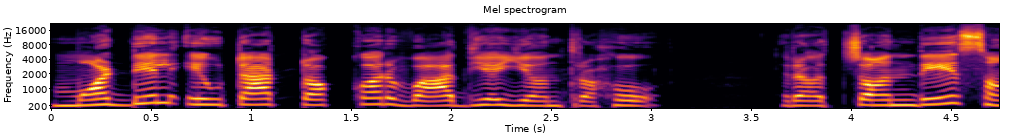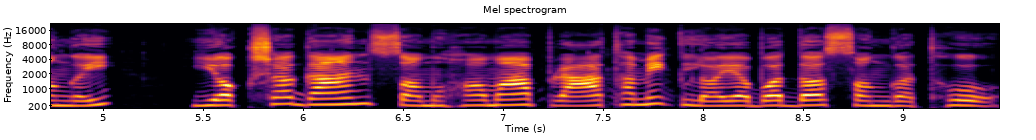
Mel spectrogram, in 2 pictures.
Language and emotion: Nepali, neutral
